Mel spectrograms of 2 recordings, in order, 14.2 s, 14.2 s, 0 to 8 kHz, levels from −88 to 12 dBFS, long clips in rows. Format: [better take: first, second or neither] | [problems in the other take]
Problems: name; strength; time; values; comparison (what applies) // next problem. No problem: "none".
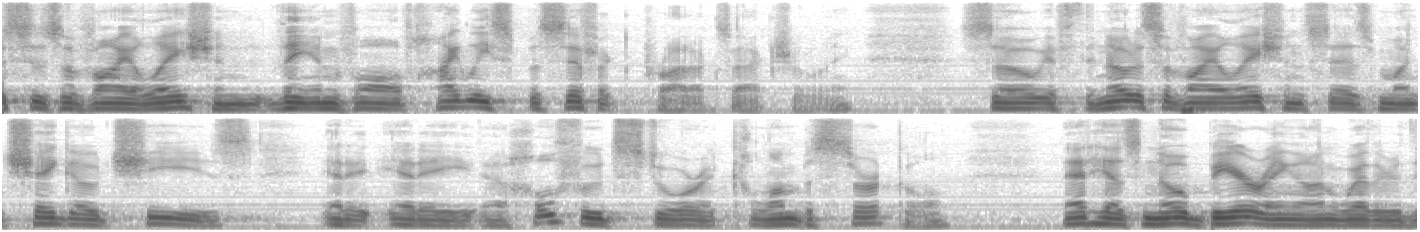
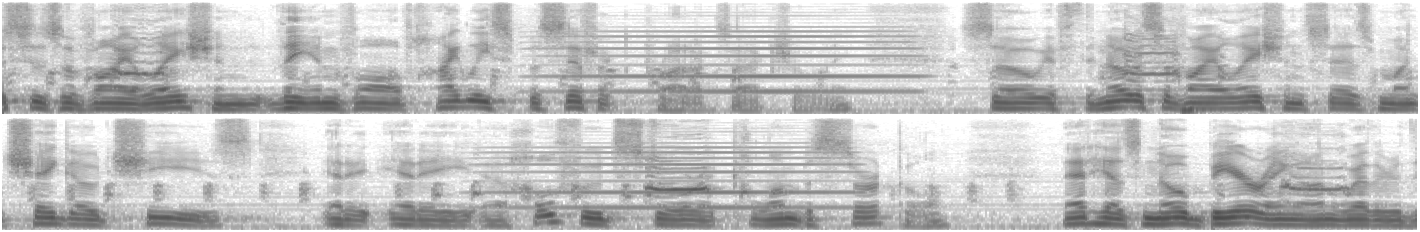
first | background sound (Bowed string instrument + Chicken, rooster); 12 dB below the speech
